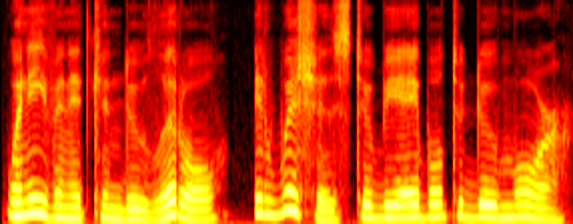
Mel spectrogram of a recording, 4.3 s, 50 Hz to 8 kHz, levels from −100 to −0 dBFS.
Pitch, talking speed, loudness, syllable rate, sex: 155 Hz, 195 wpm, -16 LUFS, 4.4 syllables/s, male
